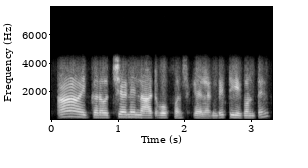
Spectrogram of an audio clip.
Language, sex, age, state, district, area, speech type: Telugu, male, 45-60, Andhra Pradesh, West Godavari, rural, conversation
